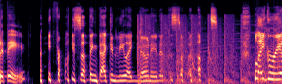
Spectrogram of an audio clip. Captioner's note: laughs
